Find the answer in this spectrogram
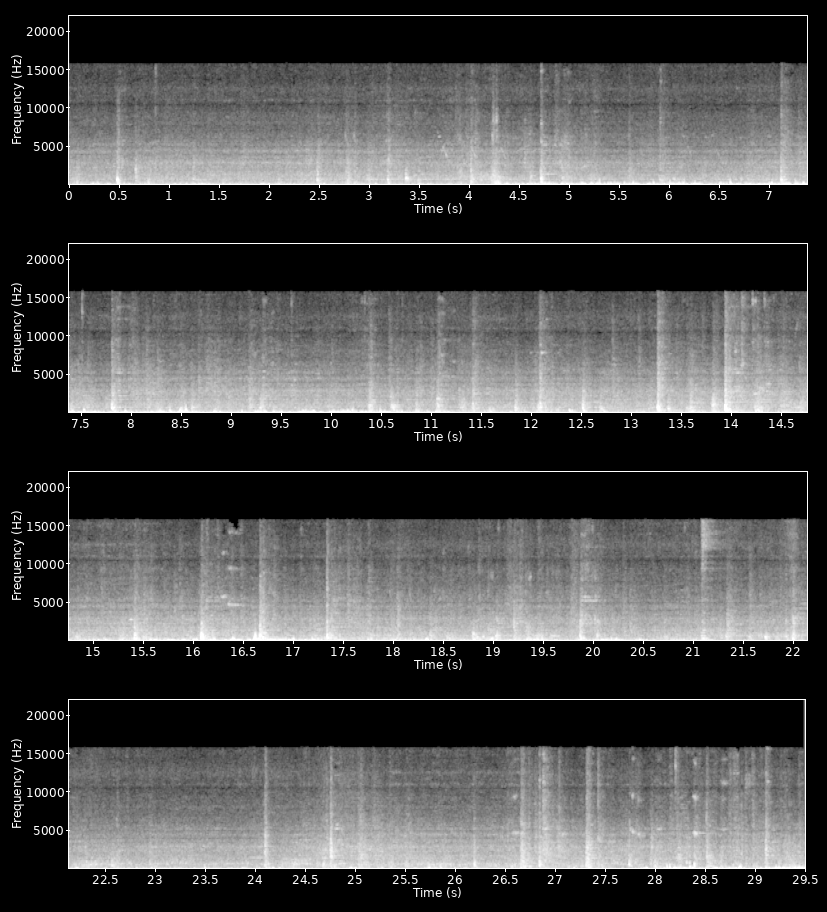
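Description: Passenger train coach running along the track, heard from beside its open window: a steady low rumble of the wheels with sharp clacks coming at irregular intervals as they pass over rail joints.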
